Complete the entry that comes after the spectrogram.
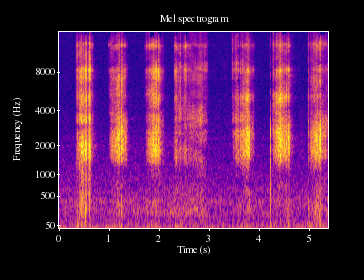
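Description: A red plastic spoon stirs coarse salt in a small bowl, making seven bright, gritty rasping strokes with short quiet gaps between them. The sound is crisp and high, with almost no low end, and some strokes begin with a sharp tick.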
